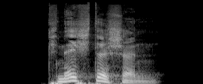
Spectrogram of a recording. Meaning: inflection of knechtisch: 1. strong genitive masculine/neuter singular 2. weak/mixed genitive/dative all-gender singular 3. strong/weak/mixed accusative masculine singular 4. strong dative plural
- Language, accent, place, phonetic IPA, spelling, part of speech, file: German, Germany, Berlin, [ˈknɛçtɪʃn̩], knechtischen, adjective, De-knechtischen.ogg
